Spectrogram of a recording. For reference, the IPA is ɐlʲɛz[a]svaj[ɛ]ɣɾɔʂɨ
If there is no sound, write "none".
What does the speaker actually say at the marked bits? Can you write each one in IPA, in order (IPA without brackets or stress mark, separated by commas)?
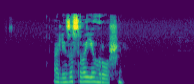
ɐ, ɛ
